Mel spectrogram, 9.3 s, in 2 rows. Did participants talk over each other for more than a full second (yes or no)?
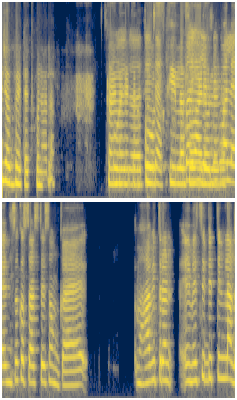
yes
